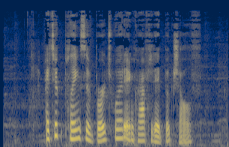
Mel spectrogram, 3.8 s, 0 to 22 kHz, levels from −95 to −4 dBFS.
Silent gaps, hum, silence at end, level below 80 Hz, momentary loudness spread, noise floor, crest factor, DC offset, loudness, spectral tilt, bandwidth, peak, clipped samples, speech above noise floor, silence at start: none; none; 0 s; -56 dBFS; 8 LU; -51 dBFS; 18 dB; under 0.1%; -24 LUFS; -4.5 dB/octave; 16.5 kHz; -8 dBFS; under 0.1%; 27 dB; 0.75 s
